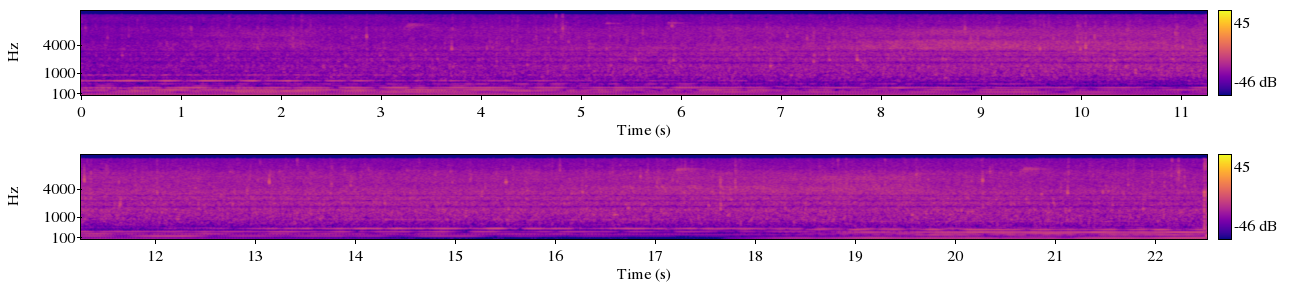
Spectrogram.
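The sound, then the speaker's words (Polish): A small stream warmed by the sun's rays flows gently and steadily, its soft continuous rush and trickle filling the scene, with no voices present. “szum małego strumienia ogrzewanego promieniami słońca.”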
